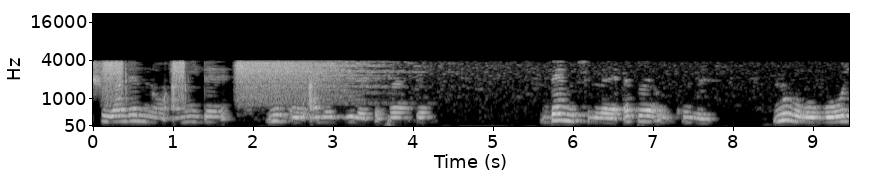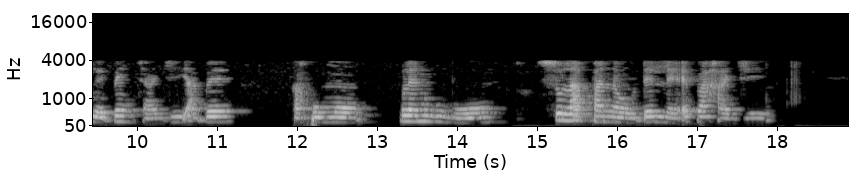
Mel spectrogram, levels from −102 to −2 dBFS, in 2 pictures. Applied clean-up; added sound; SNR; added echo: classical method Wiener filter.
